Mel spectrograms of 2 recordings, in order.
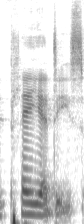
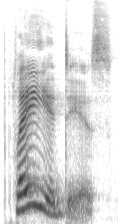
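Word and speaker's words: Pleiades: the left side is the playeres or however you pronounce that in English is the Seven Star bades we say in uh in Spanish and I've never pronounced it is in English so let me just let me just Google how you pronounce this thing Play De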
